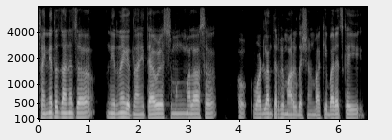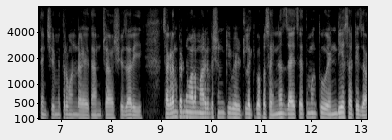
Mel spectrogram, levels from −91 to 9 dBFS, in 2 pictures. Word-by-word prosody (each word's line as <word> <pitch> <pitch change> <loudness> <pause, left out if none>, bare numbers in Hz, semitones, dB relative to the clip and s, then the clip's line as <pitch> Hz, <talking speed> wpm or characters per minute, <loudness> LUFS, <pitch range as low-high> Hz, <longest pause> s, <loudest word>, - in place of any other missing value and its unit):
सैन्यातच 125 +3 +2
जाण्याचा 125 0 +3 0.5
निर्णय 120 +2 +2
घेतला 115 -3 +2
आणि 105 +1 -2
त्यावेळेस 115 +2 +5
मग 115 0 -4
मला 110 0 +2
असं 120 +2 -3 0.5
अ, - - -6 0.3
वडिलांतर्फे 115 0 0
मार्गदर्शन, 100 -1 -3
बाकी 95 +2 -3
बऱ्याच 105 0 +1
काही 110 0 0 0.2
त्यांचे 105 0 -7
मित्रमंडळ 105 0 -4
आहेत, 95 -1 -2
आमच्या 95 +1 -3
शेजारी 100 -1 -1 0.5
सगळ्यांकडनं 135 +3 +3
मला 130 0 +4
मार्गदर्शन 125 0 -1
की 125 -1 -2
भेटलं, 115 0 0
की 115 +1 -7
बाबा 115 0 +1
सैन्यात 110 +3 0
जायचं 110 +1 +4
आहे - - -2
तर - - -6
मग 120 - -2
तू 125 -3 +3
एन-डी-एसाठी 115 +1 +2
जा, 95 -1 +2
115 Hz, 160 wpm, -25 LUFS, 105-120 Hz, 0.5 s, त्यावेळेस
